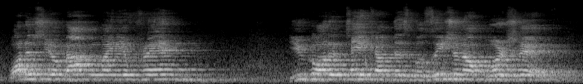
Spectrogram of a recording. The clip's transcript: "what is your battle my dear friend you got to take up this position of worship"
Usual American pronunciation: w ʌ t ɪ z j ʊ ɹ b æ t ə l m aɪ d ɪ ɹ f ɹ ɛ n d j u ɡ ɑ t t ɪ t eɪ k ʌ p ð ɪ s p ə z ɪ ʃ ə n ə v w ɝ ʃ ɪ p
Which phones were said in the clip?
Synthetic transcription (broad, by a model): w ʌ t ɪ z j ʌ ɹ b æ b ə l m aɪ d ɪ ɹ f ɹ ɛ n d j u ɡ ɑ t t ɪ t eɪ k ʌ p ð ɪ s p ə z ɪ ʃ ə n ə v w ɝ ʃ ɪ p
